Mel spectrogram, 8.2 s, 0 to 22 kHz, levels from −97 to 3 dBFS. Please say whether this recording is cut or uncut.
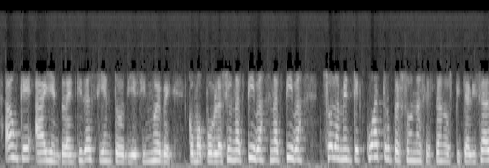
cut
